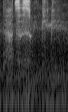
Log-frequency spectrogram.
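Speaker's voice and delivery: whispered sweet nothing. Real, not acted. Owner whispering to the kitten she holds, soft whisper. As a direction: breathe it to the kitten.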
